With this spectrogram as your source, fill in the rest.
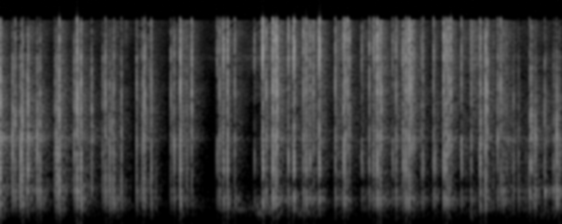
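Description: Long acrylic nails tap quickly on the lid of a clear plastic organizer box full of nail tips, then tap the box again while it is held up. The result is a dense run of dry, sharp clicks with bright edges, each dying away almost instantly, with short gaps between quick bursts.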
